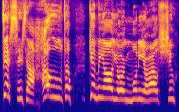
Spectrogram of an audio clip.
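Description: A performer playing an excitable young boy in an audio drama, acting out cops and robbers with mouthed gunshots. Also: very high-pitched, normal speed, background noise. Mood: excited play.

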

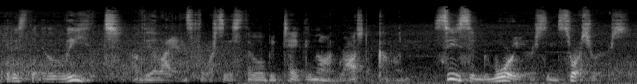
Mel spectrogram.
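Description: A woman playing a seasoned, playful gnome adventurer and knowing mentor in a fantasy audio drama. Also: low-pitched. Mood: matter-of-fact. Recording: noticeable ambient background noise.

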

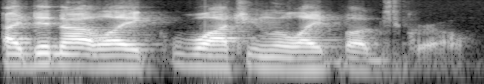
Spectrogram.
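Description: A man in his forties co-hosting a podcast, talking casually and haltingly with many "like"s and "you know"s. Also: mid-range voice, muffled recording. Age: 40s. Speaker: podcast co-host.

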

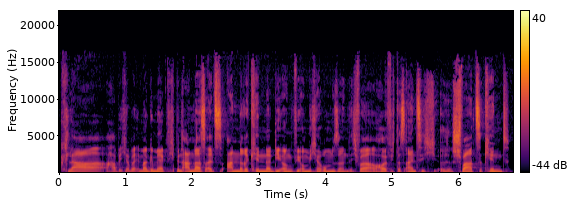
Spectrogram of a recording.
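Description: Ein Mann Ende zwanzig, der im Interview nachdenklich über sein Musikalbum spricht, mit vielen Füllwörtern und Neuansätzen. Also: male voice, lowish voice, fairly even intonation, brisk. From Germany. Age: late 20s. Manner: thoughtful, many fillers and restarts. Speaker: musician guest. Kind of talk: casual interview talk.

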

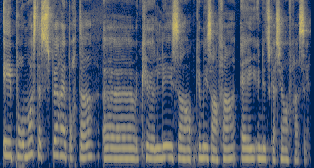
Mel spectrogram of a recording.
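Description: A woman's voice: mid-range voice, steady tone, a little slow, dark tone. A woman with a Canadian French accent, earnestly recounting her memories as an interviewee.

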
